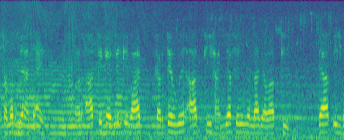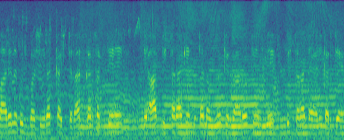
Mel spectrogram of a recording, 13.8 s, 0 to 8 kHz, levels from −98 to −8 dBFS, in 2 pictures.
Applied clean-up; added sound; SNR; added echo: none; Buzz / Bird; 5 dB; none.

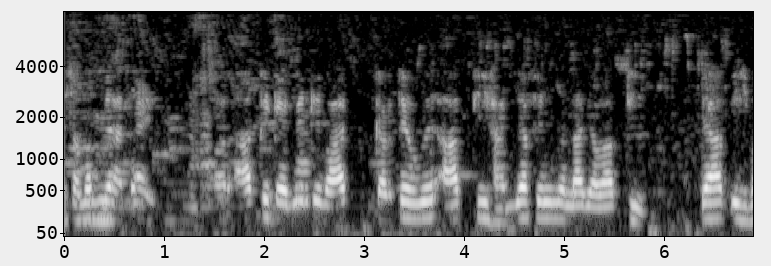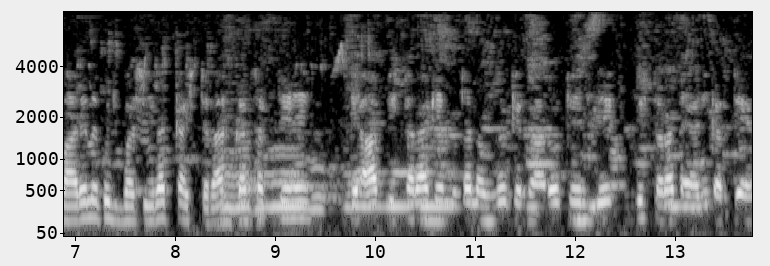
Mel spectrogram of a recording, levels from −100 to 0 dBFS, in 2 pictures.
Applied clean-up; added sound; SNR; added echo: classical method Wiener filter.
